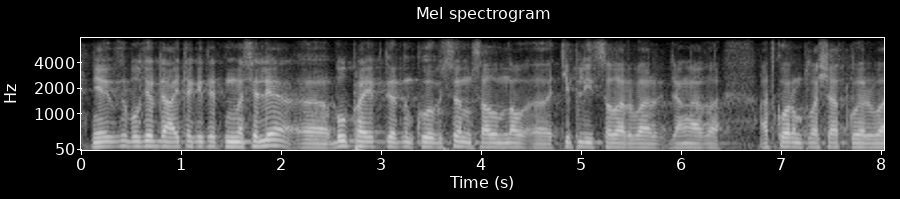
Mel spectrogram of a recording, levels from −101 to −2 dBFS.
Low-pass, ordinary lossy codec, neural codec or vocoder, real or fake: 7.2 kHz; Opus, 32 kbps; codec, 16 kHz, 16 kbps, FreqCodec, larger model; fake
